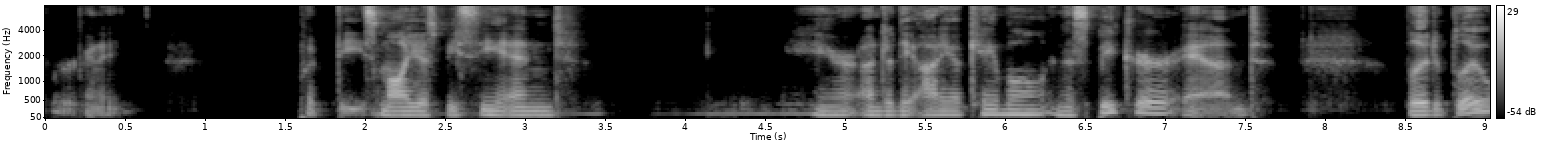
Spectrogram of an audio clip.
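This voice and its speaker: A man's voice: lowish voice, creaky, darkish tone. A man giving a casual, step-by-step setup tutorial in an informal, instructional way as he handles equipment.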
